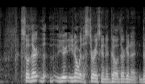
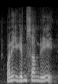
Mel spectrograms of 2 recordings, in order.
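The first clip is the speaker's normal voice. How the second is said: fast, higher, sarcastic retort; cynical Jesus; 5 semitones higher, much faster than usual. Retold or imitated. Pastor voicing Jesus as a cynical boss to staff. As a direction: toss it back with mock sarcasm. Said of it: "I attach to it my cynicism".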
